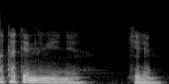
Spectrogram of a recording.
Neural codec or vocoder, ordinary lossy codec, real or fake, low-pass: none; none; real; 7.2 kHz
